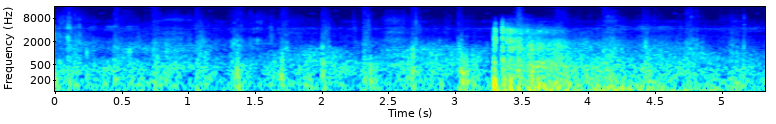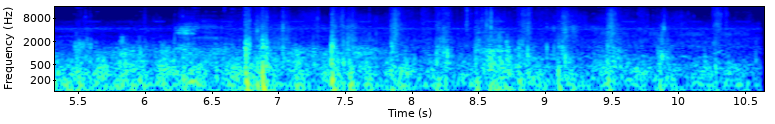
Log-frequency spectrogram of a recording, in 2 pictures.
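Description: Footsteps crunch through leaves and undergrowth.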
